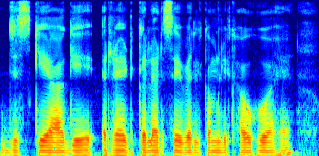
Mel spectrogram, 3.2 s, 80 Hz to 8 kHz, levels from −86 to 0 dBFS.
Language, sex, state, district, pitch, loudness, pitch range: Hindi, male, Gujarat, Valsad, 95 Hz, -18 LUFS, 90-95 Hz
